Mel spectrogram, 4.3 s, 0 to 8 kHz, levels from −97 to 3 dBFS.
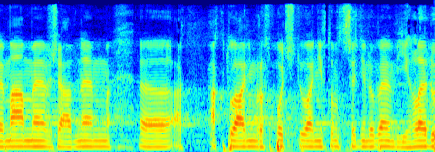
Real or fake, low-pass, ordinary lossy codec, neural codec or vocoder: real; 7.2 kHz; AAC, 32 kbps; none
